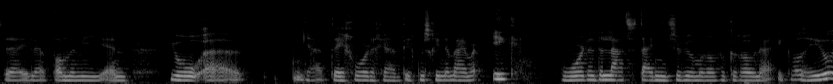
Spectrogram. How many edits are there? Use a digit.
0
